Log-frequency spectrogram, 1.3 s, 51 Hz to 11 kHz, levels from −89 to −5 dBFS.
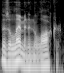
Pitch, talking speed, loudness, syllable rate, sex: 100 Hz, 280 wpm, -19 LUFS, 7.8 syllables/s, male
